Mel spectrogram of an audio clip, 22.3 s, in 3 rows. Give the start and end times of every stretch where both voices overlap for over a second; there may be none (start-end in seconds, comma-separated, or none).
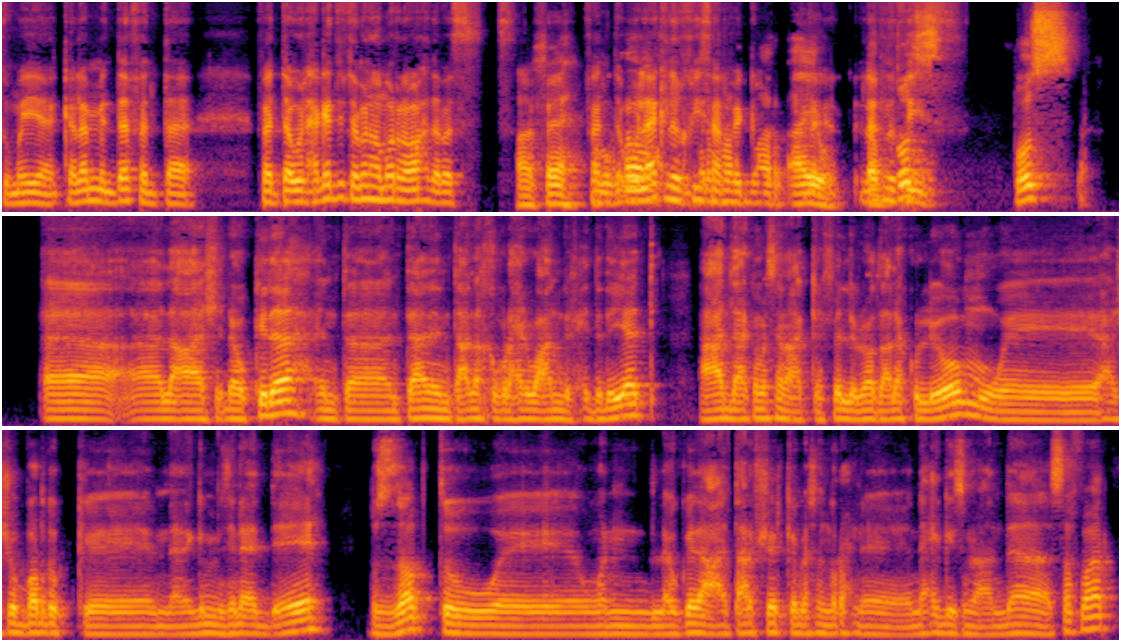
3.9-6.4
